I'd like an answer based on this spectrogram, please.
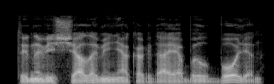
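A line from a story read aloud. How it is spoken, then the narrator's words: Plain. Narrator (Russian): сказал он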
